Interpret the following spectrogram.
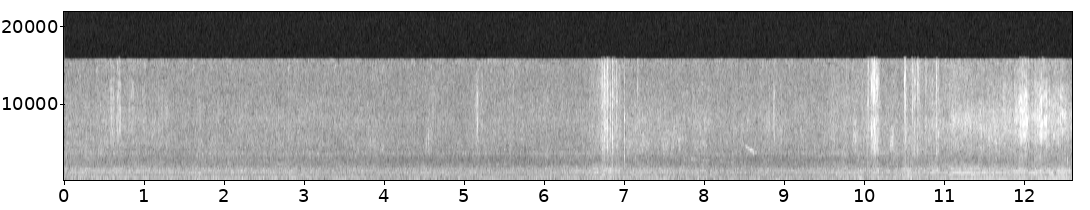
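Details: European honey bees forage on Desert Ash (Fraxinus oxycarpa) flowers on a bare-branched tree in autumn down under. Their dense, steady, droning hum of many wingbeats runs throughout, with heavy low rumble, probably wind, underneath.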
